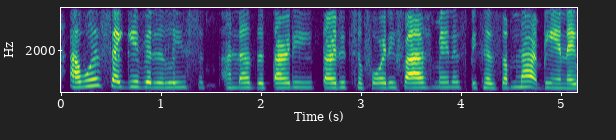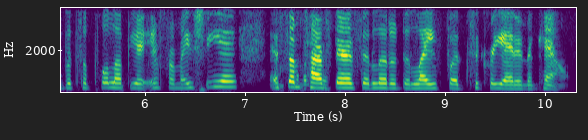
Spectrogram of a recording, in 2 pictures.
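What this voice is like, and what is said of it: Alabama regional accent. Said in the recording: “I love your accent. ... I'm in Alabama.”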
